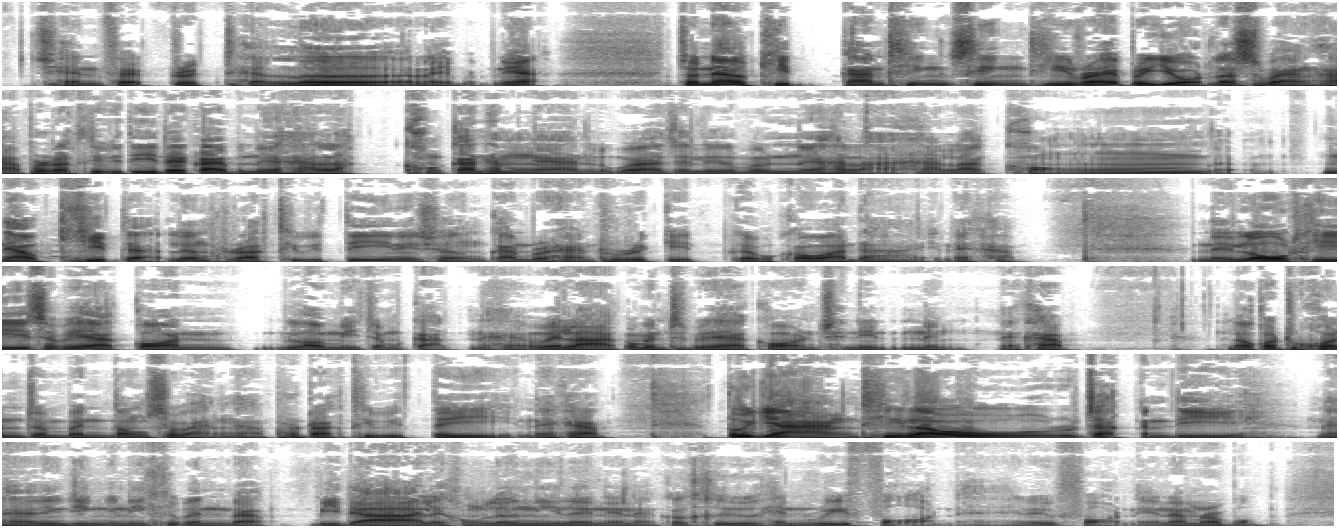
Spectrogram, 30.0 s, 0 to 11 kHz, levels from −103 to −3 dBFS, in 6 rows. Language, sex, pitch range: Thai, male, 80-100 Hz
